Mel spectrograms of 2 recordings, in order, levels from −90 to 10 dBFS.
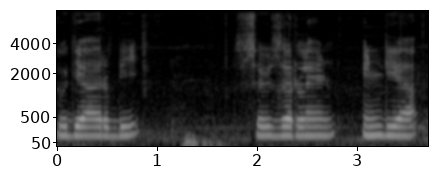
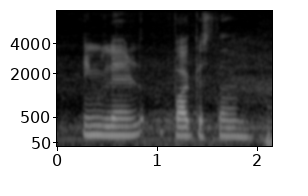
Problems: background sounds at intervals, low volume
